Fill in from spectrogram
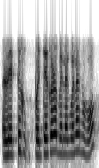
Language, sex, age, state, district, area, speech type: Assamese, female, 60+, Assam, Golaghat, urban, conversation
